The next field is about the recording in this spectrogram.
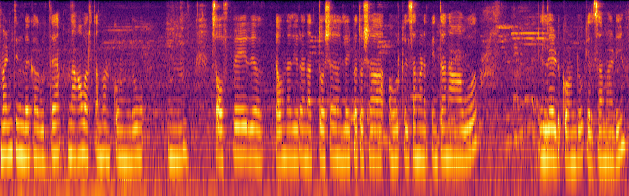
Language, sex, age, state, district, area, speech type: Kannada, female, 30-45, Karnataka, Hassan, urban, spontaneous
